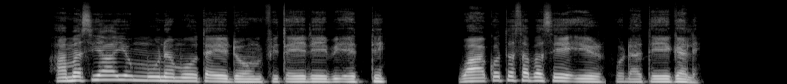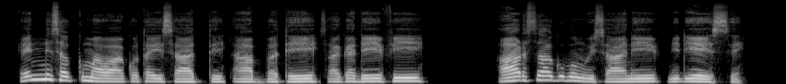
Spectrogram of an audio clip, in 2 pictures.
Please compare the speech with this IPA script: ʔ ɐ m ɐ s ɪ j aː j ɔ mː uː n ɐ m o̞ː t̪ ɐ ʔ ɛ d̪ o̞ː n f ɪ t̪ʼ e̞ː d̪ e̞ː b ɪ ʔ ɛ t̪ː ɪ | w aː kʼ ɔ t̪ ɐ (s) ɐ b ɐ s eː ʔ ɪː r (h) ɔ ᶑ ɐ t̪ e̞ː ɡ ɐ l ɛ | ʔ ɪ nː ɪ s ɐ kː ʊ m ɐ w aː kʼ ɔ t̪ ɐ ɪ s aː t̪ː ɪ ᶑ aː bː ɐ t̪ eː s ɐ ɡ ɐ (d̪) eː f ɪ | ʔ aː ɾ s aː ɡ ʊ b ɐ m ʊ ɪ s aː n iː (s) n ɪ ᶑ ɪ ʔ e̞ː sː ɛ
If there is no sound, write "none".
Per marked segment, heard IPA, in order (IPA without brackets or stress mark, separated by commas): s, f, d̪, f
